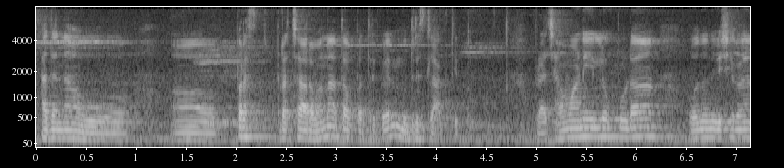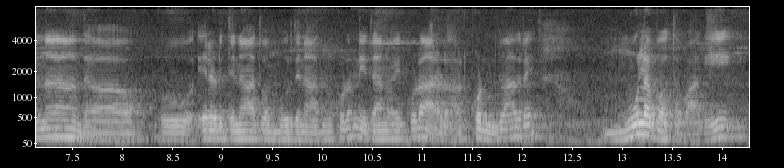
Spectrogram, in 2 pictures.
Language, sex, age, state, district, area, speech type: Kannada, male, 18-30, Karnataka, Davanagere, rural, spontaneous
